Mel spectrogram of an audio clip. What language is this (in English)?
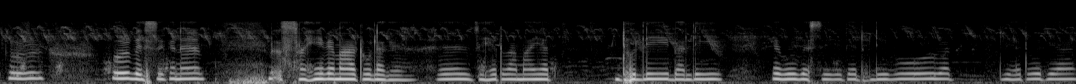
Assamese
